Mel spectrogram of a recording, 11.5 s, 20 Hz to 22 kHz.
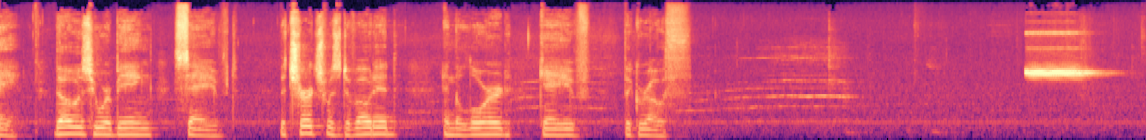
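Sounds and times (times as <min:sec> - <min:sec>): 
speech: 0:00.0 - 0:07.0
fire alarm in a church beeping: 0:10.2 - 0:11.4.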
